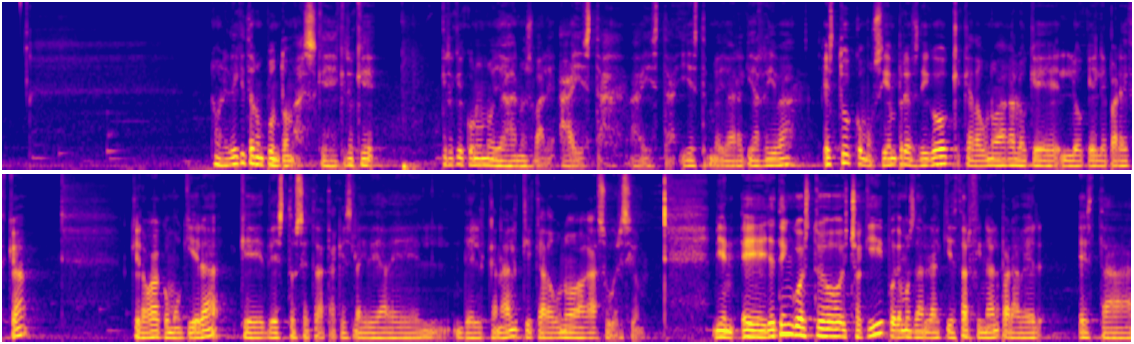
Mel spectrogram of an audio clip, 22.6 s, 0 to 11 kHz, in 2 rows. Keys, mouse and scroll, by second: 3.1 right click, 4.0 Delete, 5.3-7.1 middle drag, 7.1 right click, 9.2 click, 10.7 right click, 13.8-16.0 middle drag, 16.0 click, 16.8-19.8 middle drag, 20.4-22.3 drag, 22.3-22.5 middle drag.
